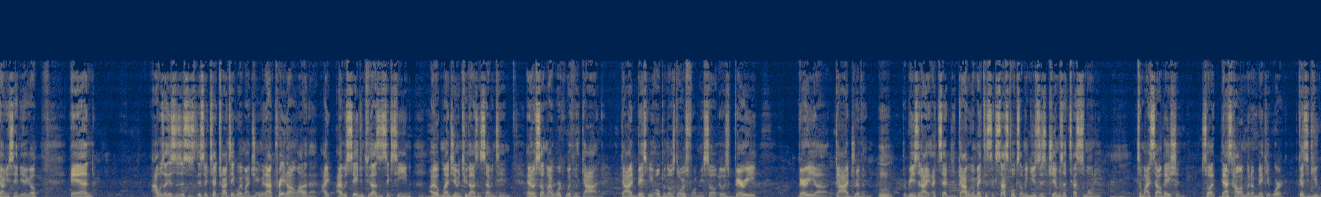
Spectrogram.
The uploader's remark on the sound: Live at AmFest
